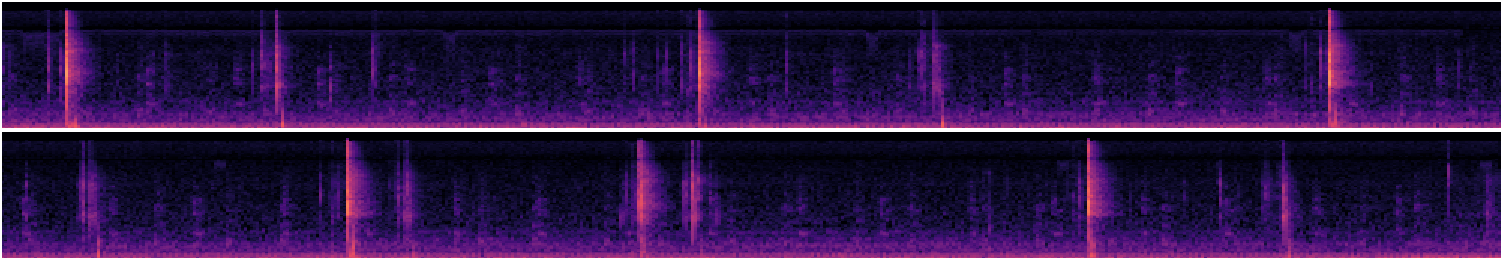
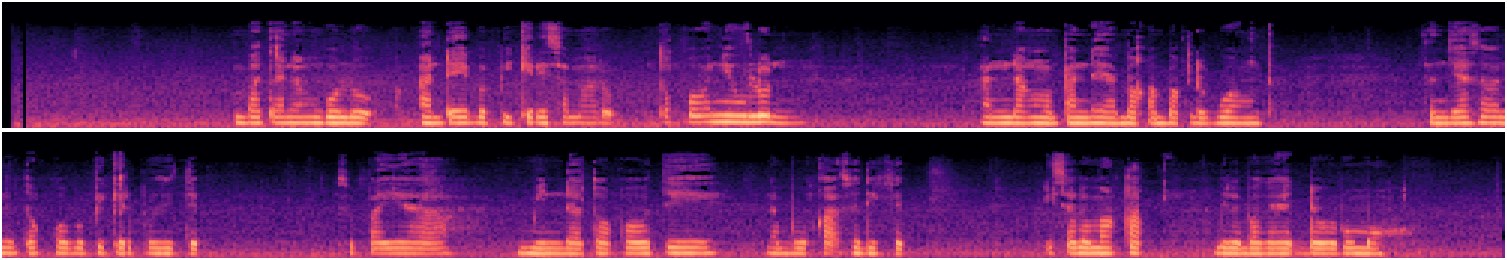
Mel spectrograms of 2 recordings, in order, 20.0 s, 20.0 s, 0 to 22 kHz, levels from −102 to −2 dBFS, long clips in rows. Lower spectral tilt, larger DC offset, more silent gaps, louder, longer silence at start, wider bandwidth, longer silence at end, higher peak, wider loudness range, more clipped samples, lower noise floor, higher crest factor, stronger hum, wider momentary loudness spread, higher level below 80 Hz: second, 0 dB/octave vs -8.5 dB/octave; neither; neither; second, -28 LUFS vs -22 LUFS; about the same, 0.1 s vs 0.2 s; first, 16.5 kHz vs 9.6 kHz; second, 0 s vs 0.55 s; about the same, 0 dBFS vs -2 dBFS; first, 21 LU vs 5 LU; neither; first, -58 dBFS vs -48 dBFS; first, 40 dB vs 20 dB; neither; first, 26 LU vs 13 LU; about the same, -58 dBFS vs -54 dBFS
